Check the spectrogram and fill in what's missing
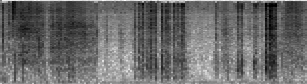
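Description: Scissors trim paper for a handmade belly band, a quick series of close, crisp snipping cuts with short pauses between them and some rustling of paper, with no talking.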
